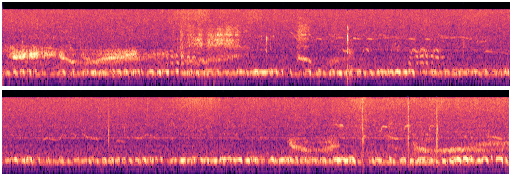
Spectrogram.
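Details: Black grouse in a frosty landscape giving a continuous, low, bubbling cooing that rolls on without a break, with faint higher curving calls rising and falling above it now and then.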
